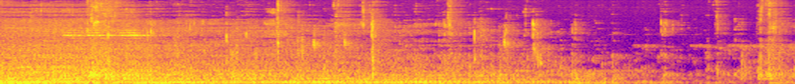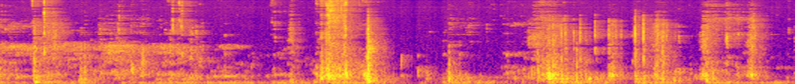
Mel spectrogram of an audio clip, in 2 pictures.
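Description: Close-up eating sounds: wet chewing and mouth smacks, with fingers squishing and mixing rice and curry on a plate, in short scattered clicks and smacks. A low steady hum fades out over the first few seconds.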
